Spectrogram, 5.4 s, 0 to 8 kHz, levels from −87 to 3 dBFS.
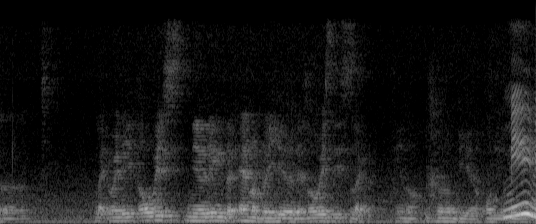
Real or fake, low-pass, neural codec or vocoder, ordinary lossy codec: real; 7.2 kHz; none; none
